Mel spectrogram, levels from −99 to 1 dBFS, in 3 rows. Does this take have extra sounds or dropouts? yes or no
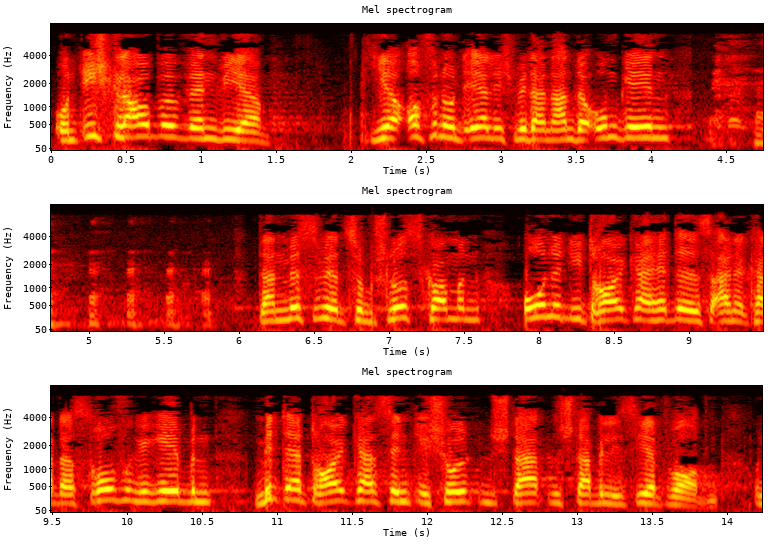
yes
